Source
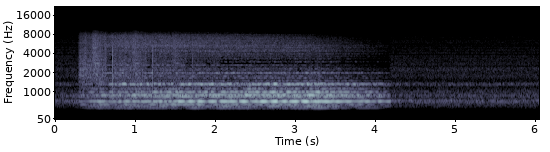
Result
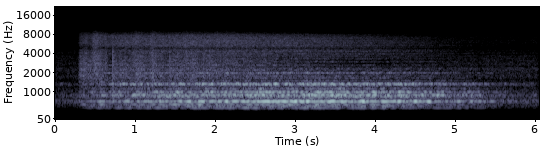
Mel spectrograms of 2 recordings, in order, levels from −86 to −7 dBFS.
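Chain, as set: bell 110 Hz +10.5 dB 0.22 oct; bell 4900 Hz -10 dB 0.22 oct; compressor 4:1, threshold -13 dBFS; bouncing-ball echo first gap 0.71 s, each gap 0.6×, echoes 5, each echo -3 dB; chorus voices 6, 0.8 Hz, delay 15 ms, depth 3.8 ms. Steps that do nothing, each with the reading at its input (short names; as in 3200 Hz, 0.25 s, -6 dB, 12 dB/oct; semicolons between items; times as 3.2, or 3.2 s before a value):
bell 110 Hz: input band starts at 430 Hz; compressor, threshold -13 dBFS: input peak -21.5 dBFS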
